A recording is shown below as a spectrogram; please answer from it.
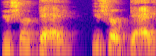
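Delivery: play-acted snide, sarcastic, needling teasing tone. Retelling how an ex-girlfriend mocked after reading texts: imitating sarcastic ex-girlfriend. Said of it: "she's sarcastically calling me daddy".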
